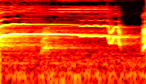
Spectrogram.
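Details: Barky, a male coyote, calling from close range. A long, clear, steady howl note wavers slightly, drops in pitch near the end, and breaks into a quick warbling twist. A short yelp ends the call.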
